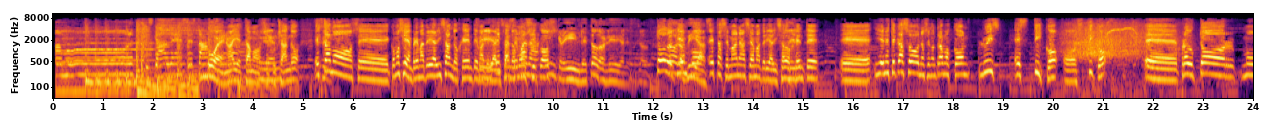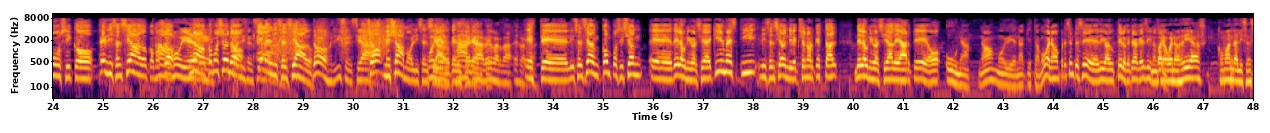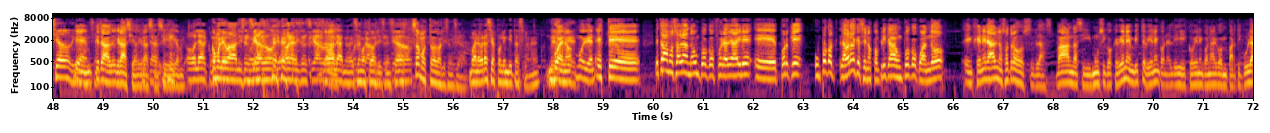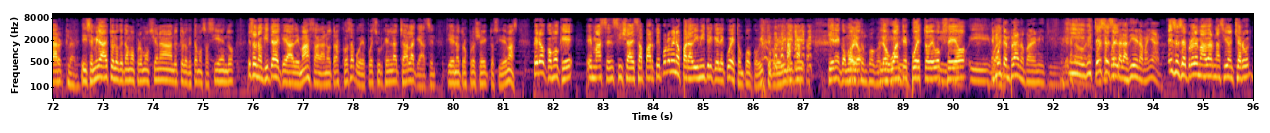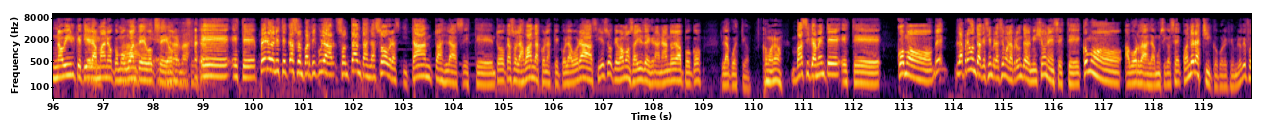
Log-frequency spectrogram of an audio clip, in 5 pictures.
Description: El polifacético músico estuvo en los estudios de Frecuencia Zero y compartió su obra de más de 14 años en la música, el teatro y la danza.
Entrevistas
